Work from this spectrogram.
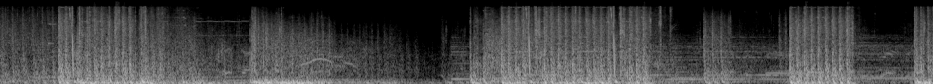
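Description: Long loud bursts of automatic gunfire in a shooter video game, several sustained volleys separated by short lulls, close and dominant with occasional talk mixed in.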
